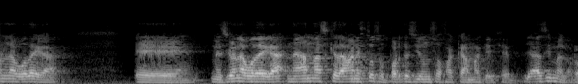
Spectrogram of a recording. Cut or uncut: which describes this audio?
uncut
